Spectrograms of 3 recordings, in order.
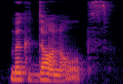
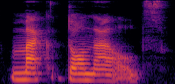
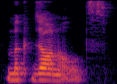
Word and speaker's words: McDonald's: Another one that needs no introduction - in British English this one is McDonald's. McDonald's. Be careful. It's not Mac-DonAld's. Ok? It's McDonald's.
